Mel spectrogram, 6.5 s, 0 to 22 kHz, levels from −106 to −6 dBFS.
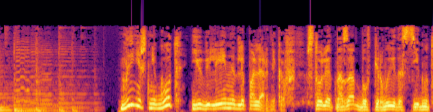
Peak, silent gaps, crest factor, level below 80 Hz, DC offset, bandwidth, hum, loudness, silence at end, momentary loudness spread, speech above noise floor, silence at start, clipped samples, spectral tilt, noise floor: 0 dBFS; none; 12 dB; -34 dBFS; under 0.1%; 8.8 kHz; none; -12 LUFS; 0.05 s; 16 LU; 32 dB; 0 s; under 0.1%; -5 dB/octave; -43 dBFS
